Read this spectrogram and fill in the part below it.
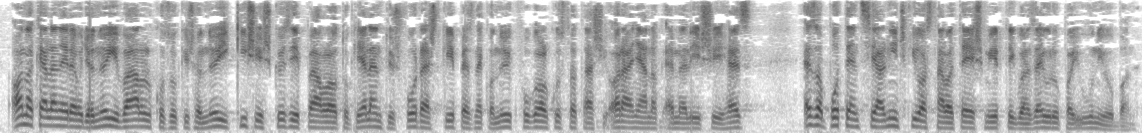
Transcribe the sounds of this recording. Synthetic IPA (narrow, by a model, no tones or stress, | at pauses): ɒnːɒkɛlːɛneːɾɛɦo̞ɟɒnøjivaːlɒlko̞zoːkeːʃɒnøːjikiʃeːʃkø̞zeːpʋaːlɒlɒt̪o̞kjɛlɛnt̪øːʃfo̞rːaːʃt̪̚keːpɛznɛkɒnøːkfo̞ɡlɒlko̞st̪ɒt̪aːʃiʔɒ̰ɾaːɲaːnɒkɛ̰mɛleːʃeːɦɛz | ɛzɒpo̞t̪ɛnt̪sijaːlnint͡ʃkiɦɒsnaːlɒt̪ɛjːɛʃmeːrt̪eːɡ̚bɛnɒzɛuɾoːpɒjḭuːnijoːbɒ̰n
